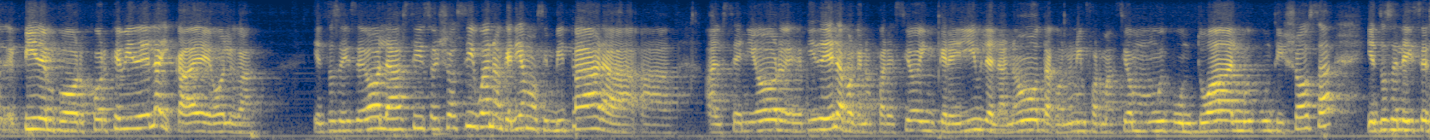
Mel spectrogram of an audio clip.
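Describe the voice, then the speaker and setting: A woman's voice: medium pitch, moderate pace, fairly bright tone. Argentine woman in echoey, slightly dull audio. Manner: chatty, informal. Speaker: literary columnist. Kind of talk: conversational radio column telling anecdotes.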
